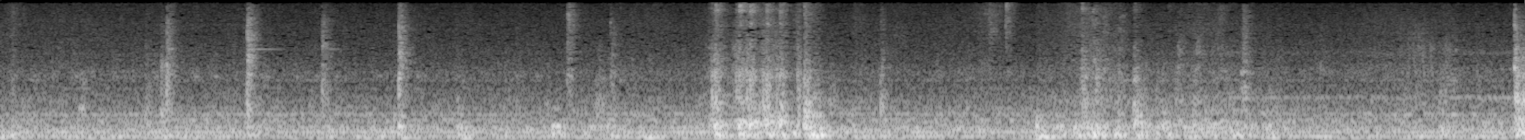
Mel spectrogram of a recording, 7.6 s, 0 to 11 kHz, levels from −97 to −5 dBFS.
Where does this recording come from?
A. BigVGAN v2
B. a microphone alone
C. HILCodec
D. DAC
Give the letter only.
B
